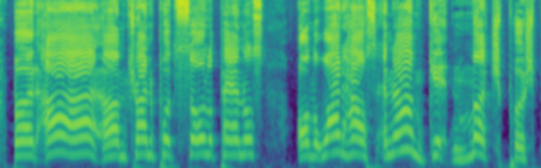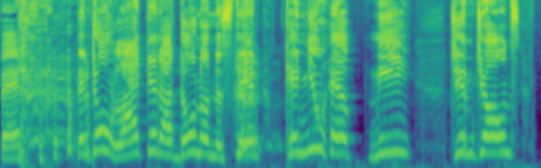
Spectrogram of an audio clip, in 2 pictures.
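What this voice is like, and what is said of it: Imitates another person's voice. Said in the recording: “my Jimmy Carter impression, which is getting worse and worse”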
